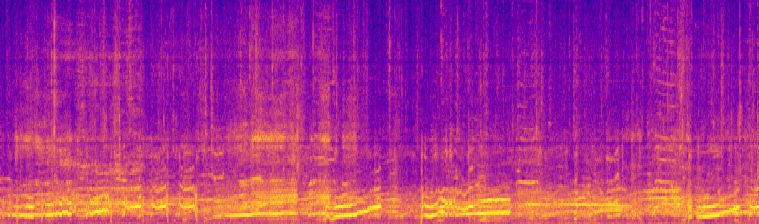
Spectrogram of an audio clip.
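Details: Egg-laying chickens by the thousands in a farm house: continuous layered cackling, with nasal, wavering calls sliding up and down over a constant murmur of clucks, loud and unbroken.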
